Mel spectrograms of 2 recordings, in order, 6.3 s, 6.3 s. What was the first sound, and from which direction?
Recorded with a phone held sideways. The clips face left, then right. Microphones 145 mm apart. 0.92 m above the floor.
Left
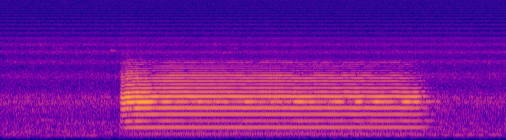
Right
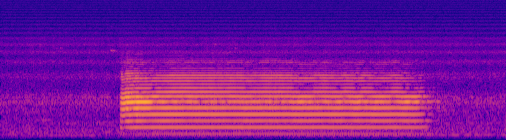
A trumpet, 30° right (ahead or behind).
